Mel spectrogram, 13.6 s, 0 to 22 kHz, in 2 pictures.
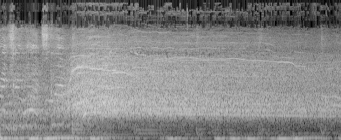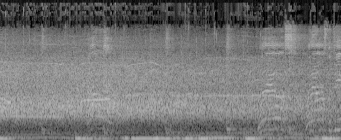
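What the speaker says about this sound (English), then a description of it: "Can you be louder than Seattle? 3, 2, 1, scream!" Concert crowd at a live show in Vancouver erupts in loud screaming and cheering, peaking early, then sustaining as a roaring wash that slowly settles.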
